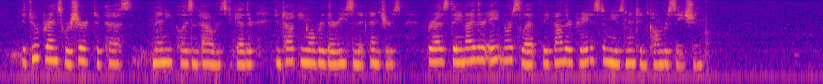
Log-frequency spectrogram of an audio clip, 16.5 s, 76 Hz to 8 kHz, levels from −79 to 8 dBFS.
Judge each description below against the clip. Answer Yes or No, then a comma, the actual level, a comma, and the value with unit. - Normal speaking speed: No, slow, 115 wpm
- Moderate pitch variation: No, narrow, 2.0 semitones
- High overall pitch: Yes, very high, 250 Hz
